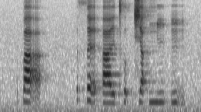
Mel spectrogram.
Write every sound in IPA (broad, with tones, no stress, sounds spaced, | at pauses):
p ä̰˦˨ | θ ɛ̰˦˨ ʔ a˨ ɪ̯ tʰ ʊ˦ ʔ t͡ɕ ä˦ ʔ ɲ i˦ ʔ ĩ˦˨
